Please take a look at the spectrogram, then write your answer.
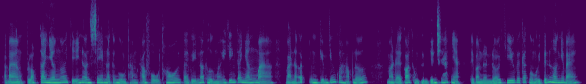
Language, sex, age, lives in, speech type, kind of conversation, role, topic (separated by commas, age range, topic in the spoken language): Vietnamese, male, 30-34, Vietnam, read, expert-assistant, expert, Làm sao để đánh giá độ tin cậy của các nguồn thông tin về bảo tồn động vật hoang dã khi có quá nhiều ý kiến trái chiều trên mạng?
